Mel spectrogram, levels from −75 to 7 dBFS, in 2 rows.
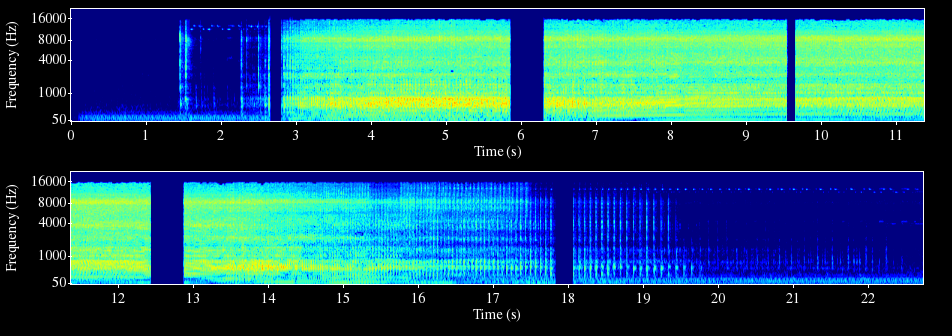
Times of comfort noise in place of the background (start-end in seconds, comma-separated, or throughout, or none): none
